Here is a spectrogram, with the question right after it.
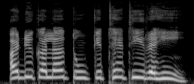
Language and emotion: Sindhi, neutral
